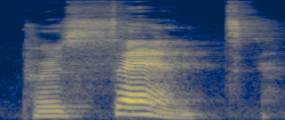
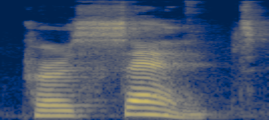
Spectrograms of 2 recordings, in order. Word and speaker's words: percent: Percent. Percent. Percent. Trọng âm thứ hai.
